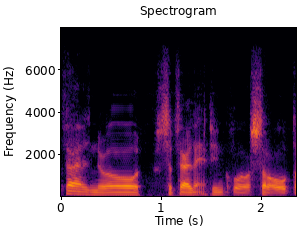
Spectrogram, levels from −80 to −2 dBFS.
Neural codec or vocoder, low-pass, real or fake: codec, 16 kHz in and 24 kHz out, 0.6 kbps, FocalCodec, streaming, 4096 codes; 7.2 kHz; fake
